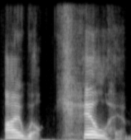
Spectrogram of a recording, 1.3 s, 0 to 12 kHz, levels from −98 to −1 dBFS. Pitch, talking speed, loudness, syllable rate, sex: 195 Hz, 185 wpm, -17 LUFS, 3.6 syllables/s, female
